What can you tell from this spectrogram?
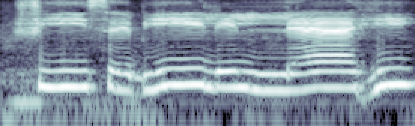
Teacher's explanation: اللہ کا نام ہم نے باریک پڑھا ہے کیونکہ لفظ اللہ سے پیچھے زیر ہے. فی، فا زیر یا، فی سین زبر سا، با زیر یا بی، فی سبی، 2 یا مدہ ہیں تو دونوں کو کھینچ کے پڑھیں گے.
